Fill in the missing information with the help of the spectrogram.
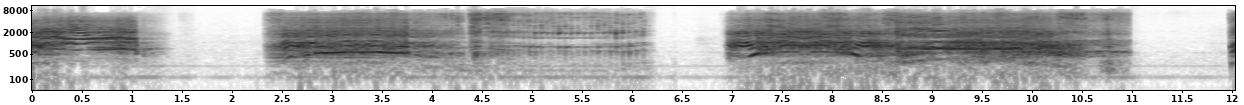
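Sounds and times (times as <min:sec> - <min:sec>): cartoon dinosaur roar: 0:02.4 - 0:06.2, 0:07.0 - 0:11.0.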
